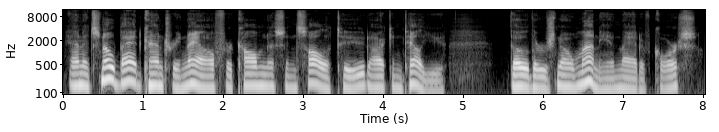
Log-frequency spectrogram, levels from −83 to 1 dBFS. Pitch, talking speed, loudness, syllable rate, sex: 135 Hz, 155 wpm, -17 LUFS, 4.3 syllables/s, male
